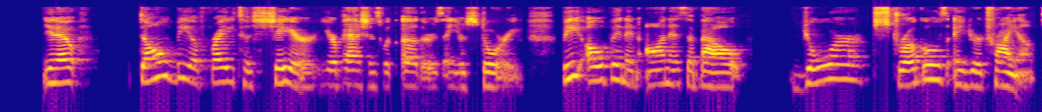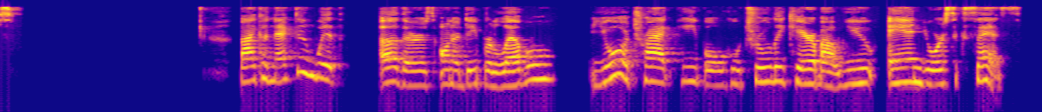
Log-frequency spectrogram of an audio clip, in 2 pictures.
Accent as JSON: {"language": "English", "region": "Texas", "country": "United States", "said": "I'm from Texas, so we have a saying, you know, we are Texas strong, we have tough skin, we are resilient people, okay?"}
